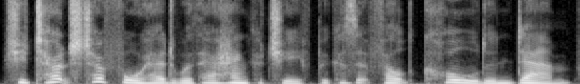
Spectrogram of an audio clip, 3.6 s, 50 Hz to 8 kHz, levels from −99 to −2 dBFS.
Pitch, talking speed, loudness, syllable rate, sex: 205 Hz, 215 wpm, -17 LUFS, 5.7 syllables/s, female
